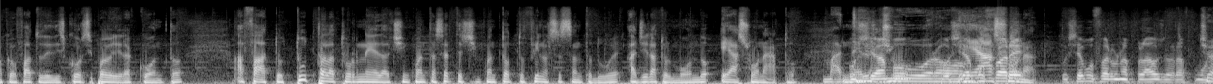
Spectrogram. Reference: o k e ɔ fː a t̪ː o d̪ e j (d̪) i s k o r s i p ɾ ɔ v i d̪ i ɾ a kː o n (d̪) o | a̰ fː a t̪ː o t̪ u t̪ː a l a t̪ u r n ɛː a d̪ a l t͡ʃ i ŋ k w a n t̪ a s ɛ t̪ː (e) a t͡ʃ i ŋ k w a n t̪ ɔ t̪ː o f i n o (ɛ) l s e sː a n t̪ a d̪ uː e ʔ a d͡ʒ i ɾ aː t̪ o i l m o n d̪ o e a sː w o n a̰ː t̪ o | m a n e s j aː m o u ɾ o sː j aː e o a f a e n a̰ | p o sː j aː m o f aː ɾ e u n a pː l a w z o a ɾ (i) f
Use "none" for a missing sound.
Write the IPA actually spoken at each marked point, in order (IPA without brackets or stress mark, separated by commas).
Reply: d̪, t̪, e, a, a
